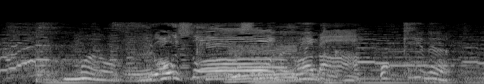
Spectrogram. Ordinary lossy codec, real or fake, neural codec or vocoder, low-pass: none; real; none; 7.2 kHz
